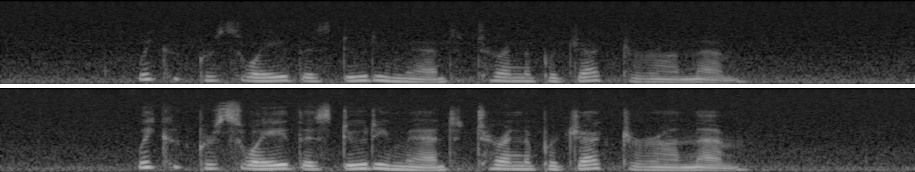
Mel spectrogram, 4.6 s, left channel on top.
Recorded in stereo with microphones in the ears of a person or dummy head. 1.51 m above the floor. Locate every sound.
0.7 s a woman speaking: 70° right (ahead or behind)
